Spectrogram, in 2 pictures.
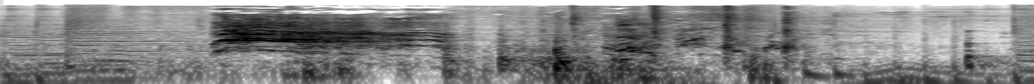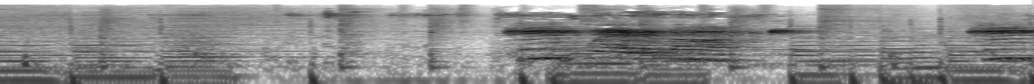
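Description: Background music, with a person screaming loudly about a second in. High-pitched voices cry out again near the end.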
